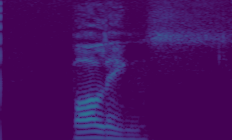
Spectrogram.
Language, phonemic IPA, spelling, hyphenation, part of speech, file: Dutch, /ˈbɑ.lɪŋ/, balling, bal‧ling, noun, Nl-balling.ogg
- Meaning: exile (exiled person)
